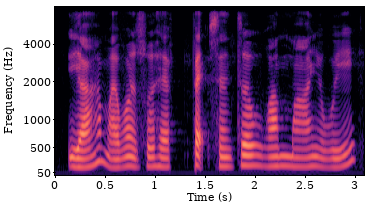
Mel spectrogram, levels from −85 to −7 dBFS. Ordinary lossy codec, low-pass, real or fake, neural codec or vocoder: none; 7.2 kHz; real; none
